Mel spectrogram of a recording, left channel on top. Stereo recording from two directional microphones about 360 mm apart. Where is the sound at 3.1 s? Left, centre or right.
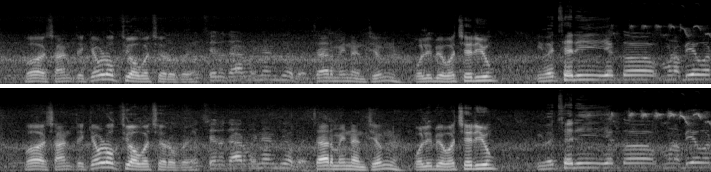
Centre.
